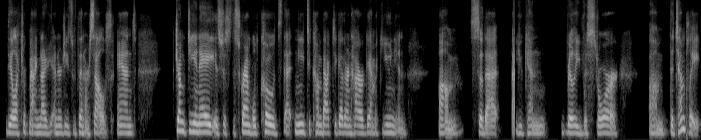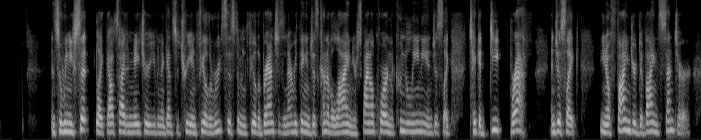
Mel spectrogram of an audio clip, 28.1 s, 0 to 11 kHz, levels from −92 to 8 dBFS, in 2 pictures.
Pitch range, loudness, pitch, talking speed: 175-210 Hz, -29 LUFS, 195 Hz, 180 wpm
